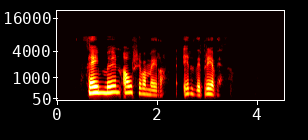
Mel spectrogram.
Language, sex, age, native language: Icelandic, female, 20-29, Icelandic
